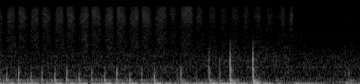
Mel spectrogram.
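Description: An index fingertip rubs short, quick strokes across the glass touchscreen of an iPad, making a rapid, steady series of soft squeaky rubbing sounds with a bright hiss on each stroke. Two slightly louder strokes stand out near the end before the rubbing fades.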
